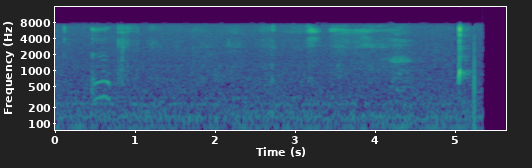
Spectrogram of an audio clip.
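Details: 6-month-old baby with hiccups that began after laughing: faint, soft, abrupt catches with small vocal sounds in a quiet room.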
